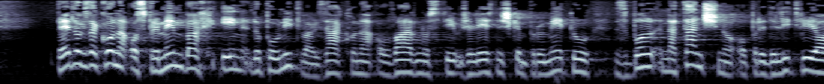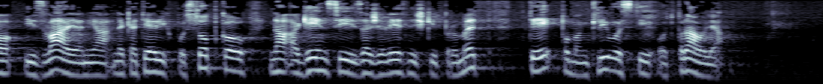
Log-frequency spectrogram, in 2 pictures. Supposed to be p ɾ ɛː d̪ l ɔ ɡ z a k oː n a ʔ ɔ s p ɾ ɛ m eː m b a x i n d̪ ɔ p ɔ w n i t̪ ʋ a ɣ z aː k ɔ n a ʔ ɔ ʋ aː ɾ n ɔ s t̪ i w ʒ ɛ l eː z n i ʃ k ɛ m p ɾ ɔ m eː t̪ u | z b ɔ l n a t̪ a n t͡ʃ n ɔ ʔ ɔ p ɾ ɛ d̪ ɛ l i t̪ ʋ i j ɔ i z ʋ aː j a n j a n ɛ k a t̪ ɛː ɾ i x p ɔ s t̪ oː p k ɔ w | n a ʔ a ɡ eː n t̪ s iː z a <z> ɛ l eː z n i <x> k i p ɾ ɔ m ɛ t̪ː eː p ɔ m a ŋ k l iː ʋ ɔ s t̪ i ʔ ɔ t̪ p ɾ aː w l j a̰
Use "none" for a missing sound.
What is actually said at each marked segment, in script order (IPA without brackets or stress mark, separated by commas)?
ʒ, ʃ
